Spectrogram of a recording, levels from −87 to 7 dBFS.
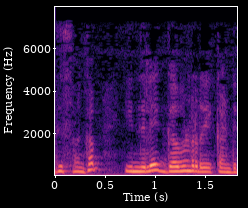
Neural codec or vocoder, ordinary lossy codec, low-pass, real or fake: none; AAC, 32 kbps; 7.2 kHz; real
